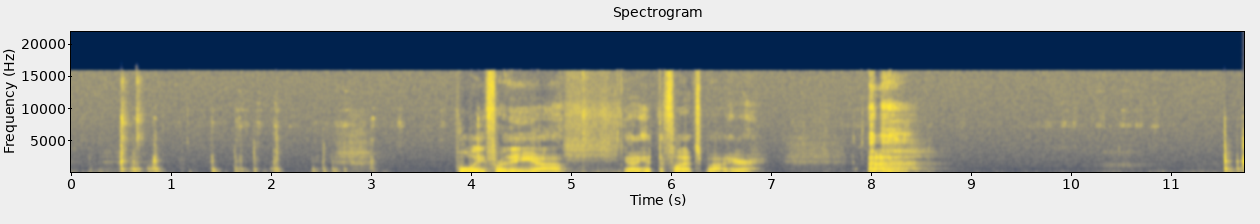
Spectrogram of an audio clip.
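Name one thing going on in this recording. Metal parts clink and scrape as they are handled.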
